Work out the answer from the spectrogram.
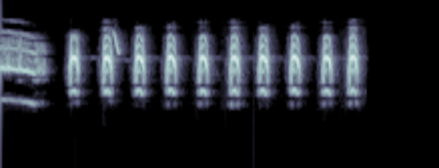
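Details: Burrowing owl (Athene cunicularia) opening with a brief rasp, then a rapid run of ten short, clipped chattering notes at about five per second, evenly spaced and steady in pitch; nothing else audible.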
